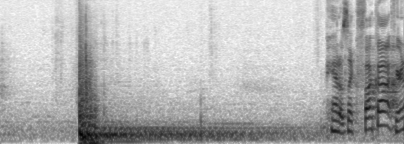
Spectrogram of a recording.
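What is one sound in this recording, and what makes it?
A piano chord is struck loudly and rings out slowly.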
